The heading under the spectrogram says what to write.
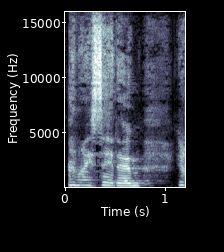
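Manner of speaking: ordinary talk, nothing marked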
